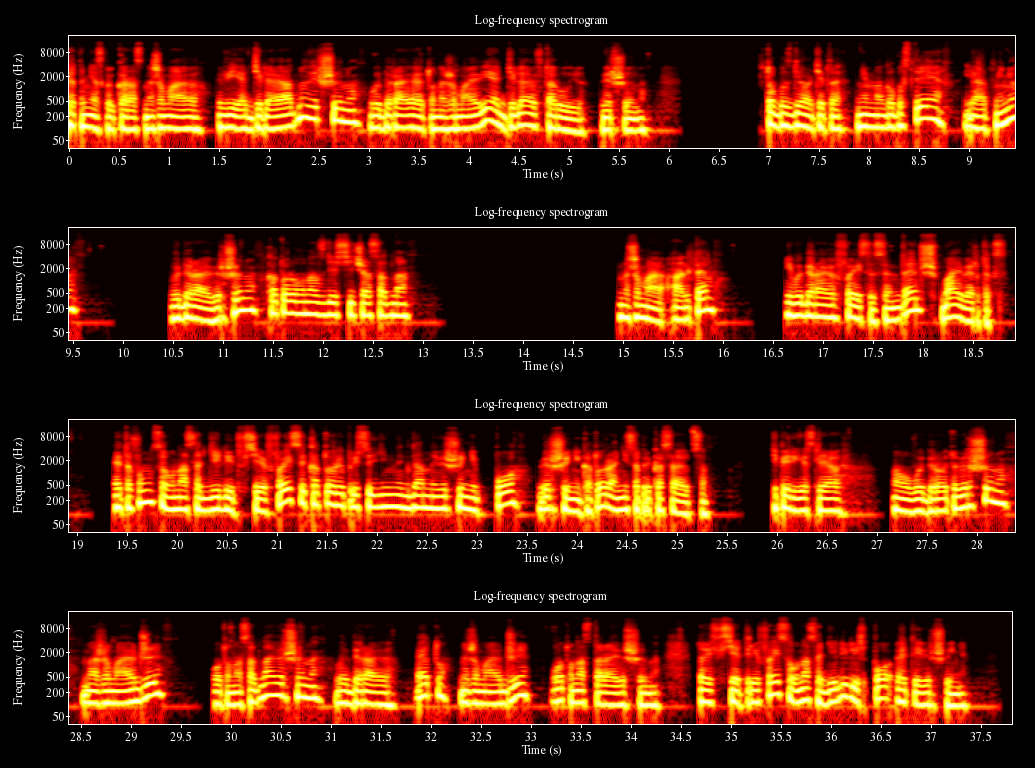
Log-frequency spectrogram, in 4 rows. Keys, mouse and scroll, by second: 3.0 middle click, 3.7 v, 5.7 middle click, 8.1 ctrl+z, 8.5 ctrl+z, 9.0 ctrl+z, 9.7 middle click, 12.5 g, 15.6 alt+m, 28.6 g, 32.2 g, 33.8 middle click.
